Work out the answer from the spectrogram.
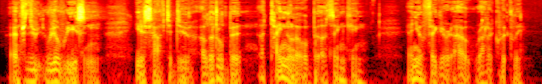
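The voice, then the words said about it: Congested, sniffly voice with sore throat. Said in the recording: “sorry about my voice. ... And I got the cold. And what can you do but struggle on and sniffle a bit and put up with runny noses and the sore throat”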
